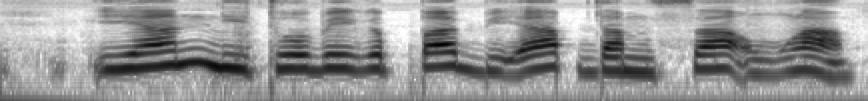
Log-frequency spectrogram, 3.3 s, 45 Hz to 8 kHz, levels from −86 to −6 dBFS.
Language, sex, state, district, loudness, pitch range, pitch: Garo, female, Meghalaya, South Garo Hills, -18 LUFS, 220-255 Hz, 245 Hz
